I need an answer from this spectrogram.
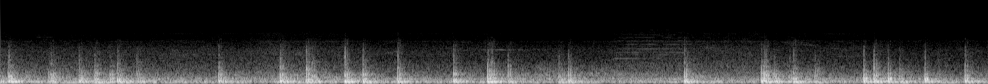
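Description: A fireworks barrage going off: irregular booms and bangs, a few a second.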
